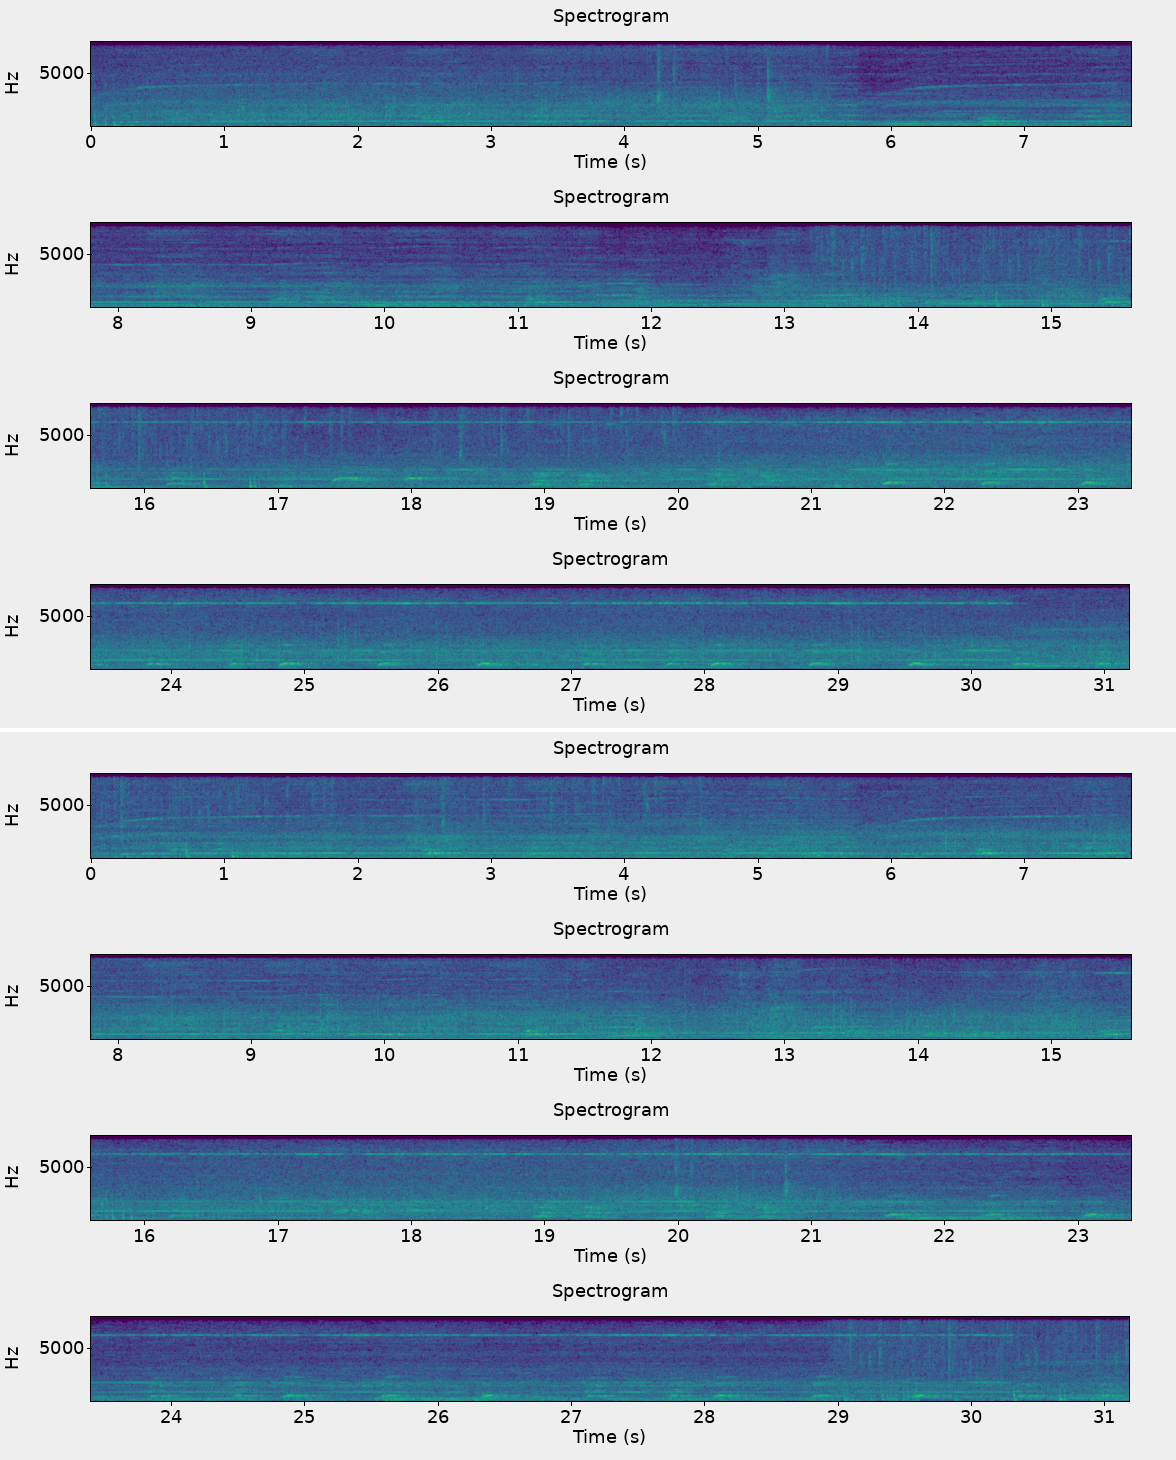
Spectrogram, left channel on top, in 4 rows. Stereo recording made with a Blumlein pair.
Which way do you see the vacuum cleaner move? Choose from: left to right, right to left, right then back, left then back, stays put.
right to left.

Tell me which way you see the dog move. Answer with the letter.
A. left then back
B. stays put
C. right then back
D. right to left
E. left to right
D.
